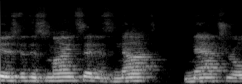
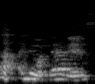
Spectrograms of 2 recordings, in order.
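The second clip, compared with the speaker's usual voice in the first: acted, pitched-up, amused know-it-all tone through laughter; 6 semitones higher, 3 dB quieter than usual. Retelling the wife's remark during a panic attack: imitating wife laughing while talking. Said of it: "your wife is sitting next to you laughing".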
